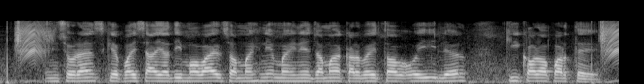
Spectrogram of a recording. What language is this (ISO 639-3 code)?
mai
